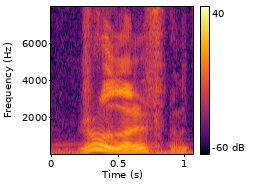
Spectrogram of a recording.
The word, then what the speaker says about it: Rudolf: Claro, Rudolf, que es como se pronunciaba su nombre, Rudolf, dice, bueno, estoy en París bailando.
